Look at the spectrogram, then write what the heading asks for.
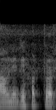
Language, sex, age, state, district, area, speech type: Assamese, male, 60+, Assam, Majuli, urban, spontaneous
